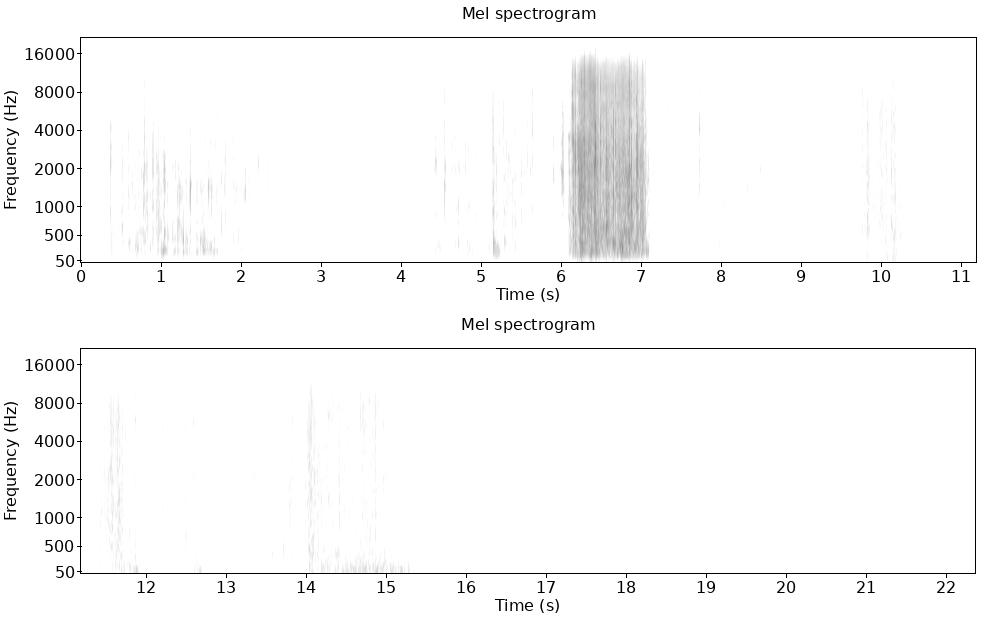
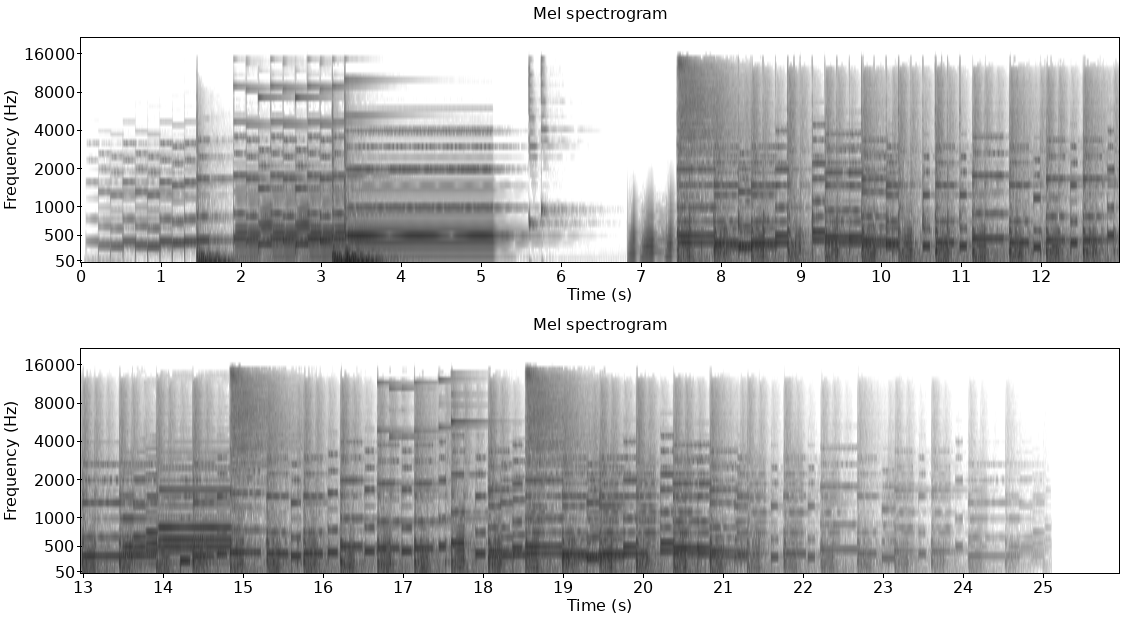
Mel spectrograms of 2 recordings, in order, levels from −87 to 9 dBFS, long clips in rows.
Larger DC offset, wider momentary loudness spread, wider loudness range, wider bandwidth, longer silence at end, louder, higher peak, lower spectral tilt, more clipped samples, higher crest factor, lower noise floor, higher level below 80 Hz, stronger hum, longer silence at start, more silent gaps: neither; first, 27 LU vs 18 LU; about the same, 7 LU vs 7 LU; first, 17.5 kHz vs 15.5 kHz; first, 7.45 s vs 1.75 s; second, -44 LUFS vs -17 LUFS; second, -20 dBFS vs 0 dBFS; second, 0 dB/octave vs -4.5 dB/octave; neither; first, 38 dB vs 18 dB; first, under -90 dBFS vs -71 dBFS; second, under -90 dBFS vs -28 dBFS; neither; first, 0.9 s vs 0.2 s; first, 2.75-4.15 s, 4.24-4.40 s, 8.55-8.59 s, 8.67-9.73 s, 10.42-10.97 s vs none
